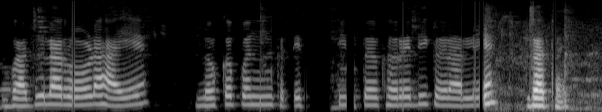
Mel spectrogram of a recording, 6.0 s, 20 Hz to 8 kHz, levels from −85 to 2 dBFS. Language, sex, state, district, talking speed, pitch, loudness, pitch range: Marathi, female, Maharashtra, Chandrapur, 100 wpm, 210 Hz, -26 LUFS, 195-225 Hz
